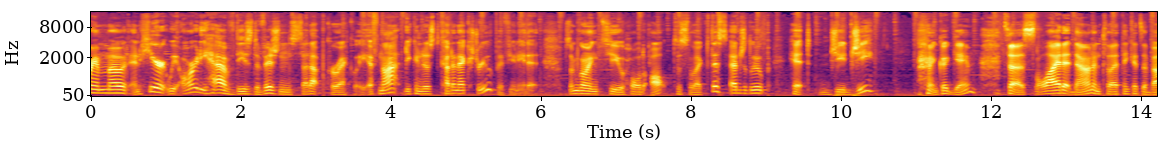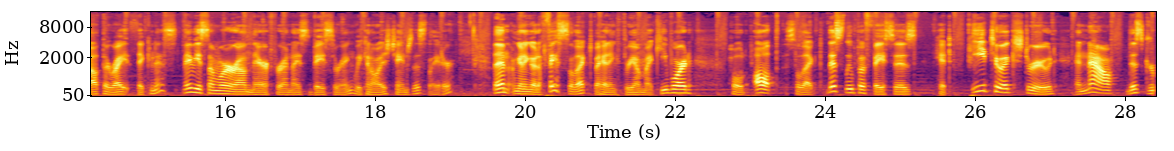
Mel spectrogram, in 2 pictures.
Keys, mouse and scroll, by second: 0.0 shift+middle click, 8.0 alt+click, 9.8 g, 10.1 g, 18.8 click, 20.2 3, 23.9 alt+click, 25.9 e.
